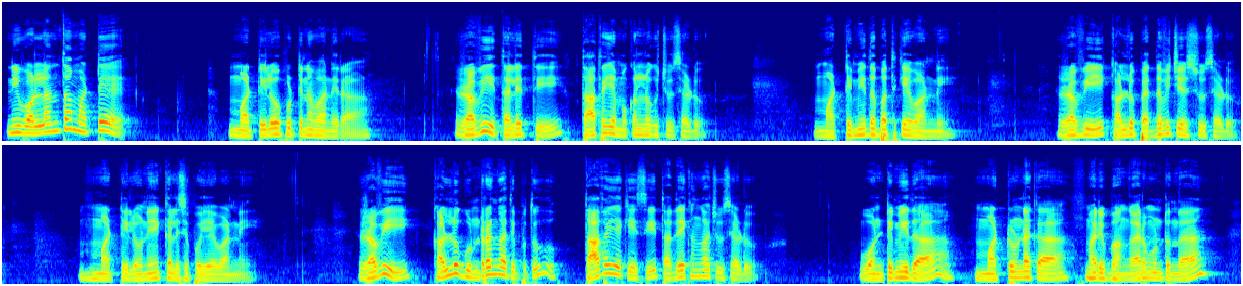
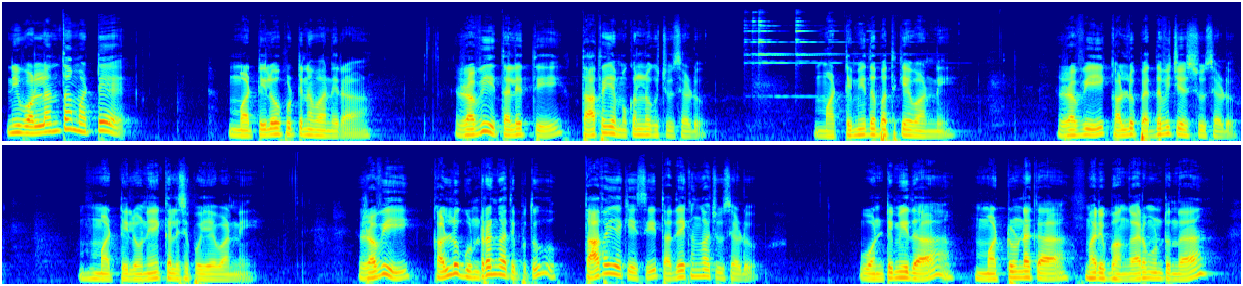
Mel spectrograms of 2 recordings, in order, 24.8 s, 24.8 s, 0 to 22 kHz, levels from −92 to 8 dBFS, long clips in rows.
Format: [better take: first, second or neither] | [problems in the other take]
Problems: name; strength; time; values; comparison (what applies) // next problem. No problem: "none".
first | doorbell; faint; at 7.5 s; peak 15 dB below the speech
